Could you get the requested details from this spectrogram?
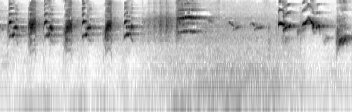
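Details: Greater green leafbird, a caged bird recorded as a tutor for young birds, giving quick repeated chirping notes about four per second, a pause with soft background hum, then more high whistles and chirps.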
